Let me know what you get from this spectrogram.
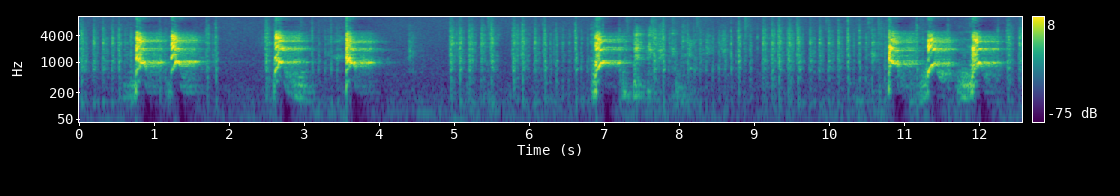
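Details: Puppy barking: bright, high yaps in quick pairs and bursts, four clusters spread across the stretch, with soft rustling and handling noise between them.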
